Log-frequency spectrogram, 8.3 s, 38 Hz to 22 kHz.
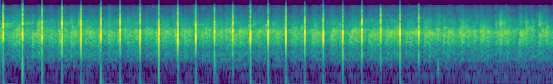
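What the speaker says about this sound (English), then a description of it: "Can I please invite you all to give us a round of applause for all the merit recipients." Audience applause at a 2021 SACE merit ceremony honouring merit recipients, with sharp, evenly spaced claps standing out over a steady wash of clapping for about eight seconds before it thins out near the end.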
